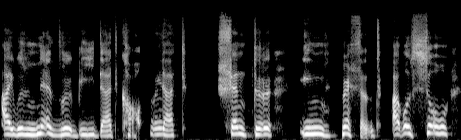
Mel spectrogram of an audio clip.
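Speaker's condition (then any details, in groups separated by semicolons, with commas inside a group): Cerebral palsy; body shaking 40 years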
